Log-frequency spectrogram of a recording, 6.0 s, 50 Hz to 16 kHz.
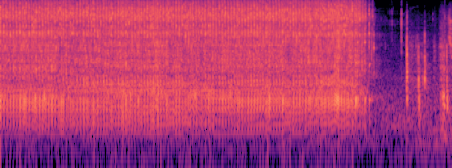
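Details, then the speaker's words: OS Wankel model rotary engine on Omega 5% fuel with extra castor, 10x4 APC prop, high-speed needle 2.5 turns open: buzzy rasp runs about five seconds then cuts out; idled fine until glow igniter was reattached, suspected cause; engine dies when running. "it was idling fine until I put that igniter on so let's try this one more time"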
